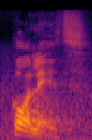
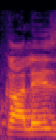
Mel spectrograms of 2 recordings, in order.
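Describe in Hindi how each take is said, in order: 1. पहला स्वर खुला, गोलाई वाला 'aw' है। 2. पहला स्वर सादा, बिना गोलाई वाला 'aa' है। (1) "अब हम इसका उच्चारण करेंगे तो इसको बोलेंगे हम" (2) "हिंदी में हम इसको कॉलेज नहीं बोलेंगे"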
